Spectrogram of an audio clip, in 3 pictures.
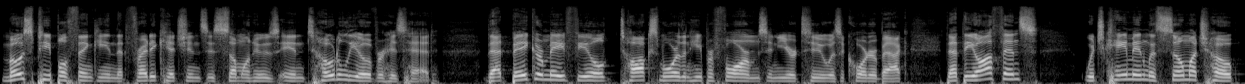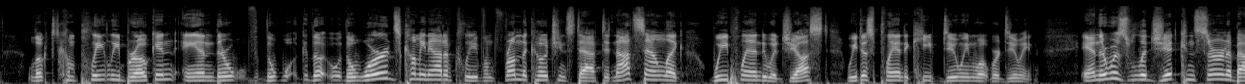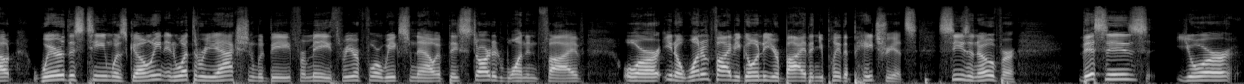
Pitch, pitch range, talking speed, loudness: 185 Hz, 165-205 Hz, 200 wpm, -19 LUFS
